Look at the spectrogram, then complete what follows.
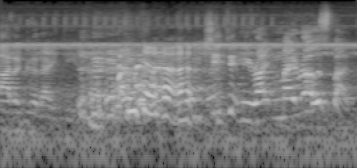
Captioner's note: audience laughs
